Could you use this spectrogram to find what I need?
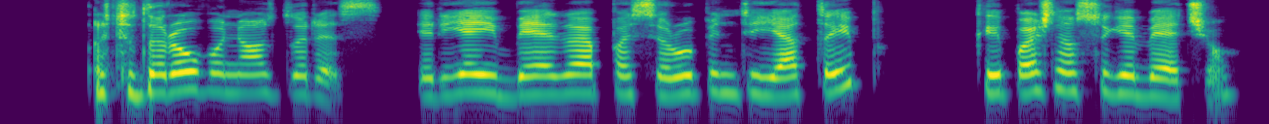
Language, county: Lithuanian, Vilnius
